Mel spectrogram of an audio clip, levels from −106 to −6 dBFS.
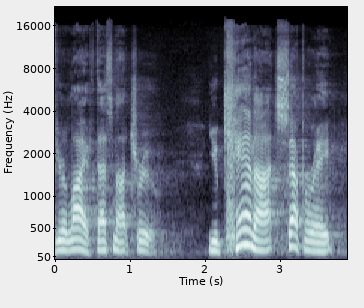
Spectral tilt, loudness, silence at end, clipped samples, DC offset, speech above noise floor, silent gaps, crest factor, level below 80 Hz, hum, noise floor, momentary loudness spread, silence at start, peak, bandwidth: -5.5 dB/octave; -18 LUFS; 0.2 s; under 0.1%; under 0.1%; 38 dB; none; 16 dB; -64 dBFS; none; -56 dBFS; 9 LU; 0 s; -2 dBFS; 17.5 kHz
